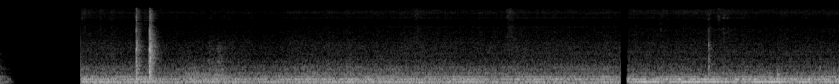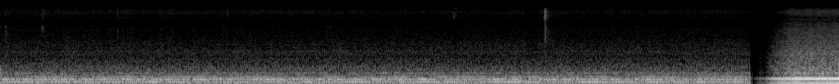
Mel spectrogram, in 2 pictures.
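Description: Steady low machine hum with a background noise floor, starting after a brief silent gap. A couple of faint clicks come about a second and a half in.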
